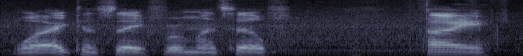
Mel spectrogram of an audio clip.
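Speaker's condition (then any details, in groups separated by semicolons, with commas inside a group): Brain injury (brain shearing)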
